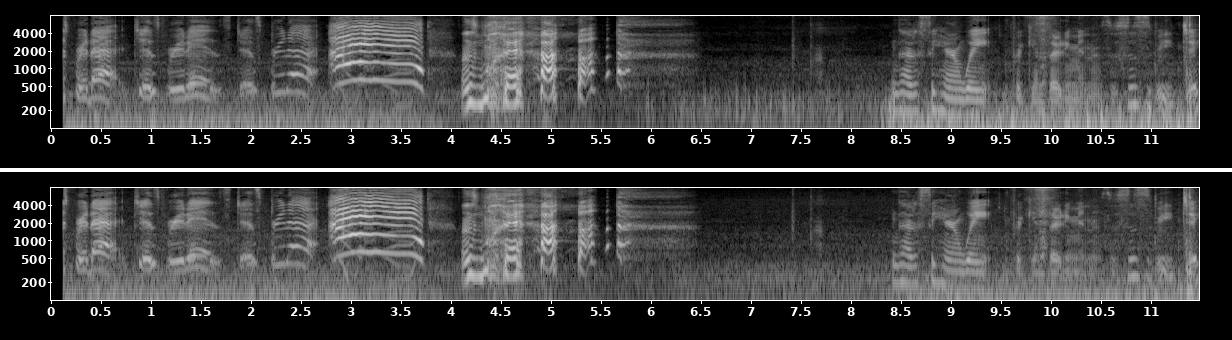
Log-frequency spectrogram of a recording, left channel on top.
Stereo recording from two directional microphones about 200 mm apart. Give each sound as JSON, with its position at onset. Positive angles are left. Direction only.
{"t": 0.1, "sound": "speech", "side_deg": 15}
{"t": 5.9, "sound": "a sound", "side_deg": -30}
{"t": 8.4, "sound": "speech", "side_deg": 25}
